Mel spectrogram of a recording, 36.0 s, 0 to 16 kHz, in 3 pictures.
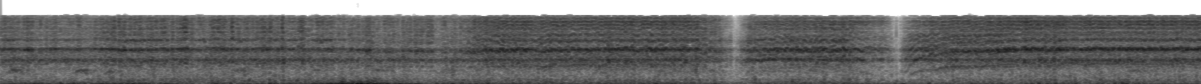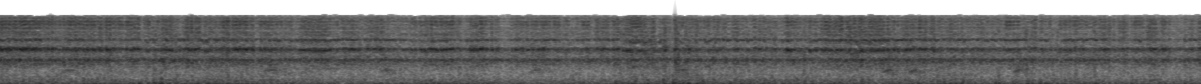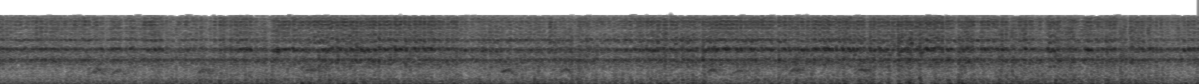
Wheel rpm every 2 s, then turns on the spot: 230, 230, 200, 150, 130, 220, 240, 230, 230, 230, 220, 240, 240, 230, 230, 230, 220, 240.
none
